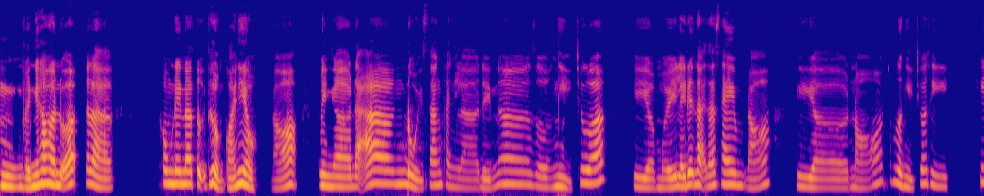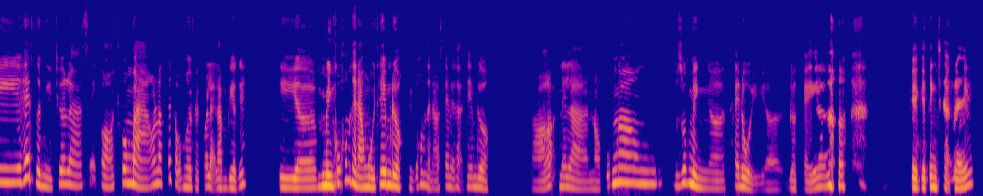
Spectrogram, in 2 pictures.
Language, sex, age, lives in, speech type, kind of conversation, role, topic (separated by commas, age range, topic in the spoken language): Vietnamese, female, 25-29, Vietnam, conversation, podcast, guest, Thói quen nào giúp bạn dễ vào trạng thái tập trung sâu?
